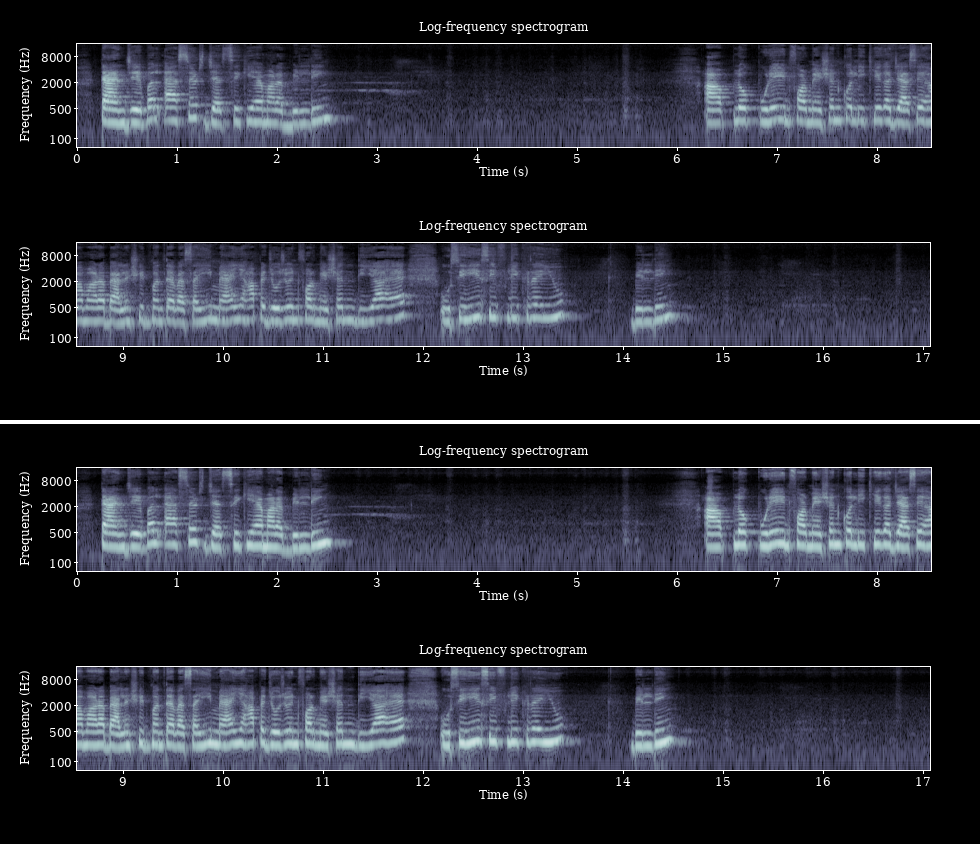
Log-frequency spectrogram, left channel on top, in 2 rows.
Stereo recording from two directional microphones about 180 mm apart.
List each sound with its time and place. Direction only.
0.2 s a woman's voice: 20° right (ahead or behind); by 2.4 s 50° right (ahead or behind)
6.0 s a woman's voice: 40° right (ahead or behind)
14.1 s a woman's voice: 45° right (ahead or behind)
